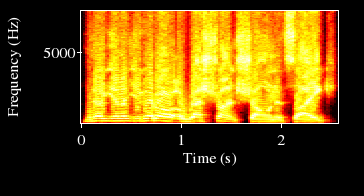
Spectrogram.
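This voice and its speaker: A man's voice: a little high, fast, dry recording, rough recording. A man interviewing a business owner in casual conversation, enthusiastic and repeating words as he starts his questions.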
